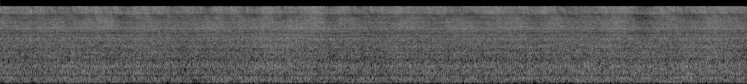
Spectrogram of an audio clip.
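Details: Small mixer torch welding on Air Products Integra oxygen/acetylene cylinders with built-in regulators and flashback-arrestor quick connects; 4 psi is hard to set on a 380 psi gauge. Steady, even hissing roar, no popping or sputtering; normal torch flame.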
